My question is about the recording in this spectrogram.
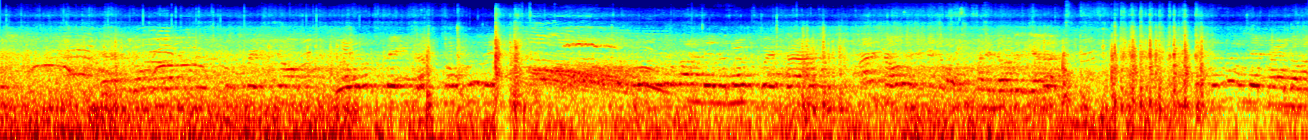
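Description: Soapbox cart rolling fast downhill: a steady rumble of its wheels on wet tarmac with wind on the onboard microphone, under voices calling and shouting. Sharp knocks from the cart jolting come about four to five seconds in and again near the end.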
